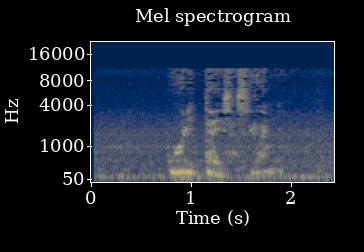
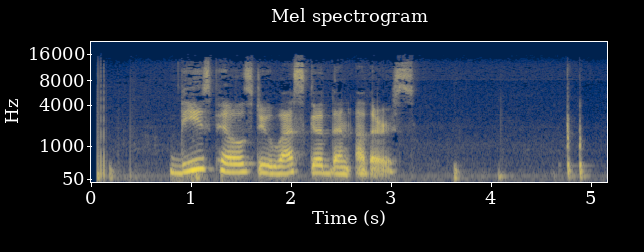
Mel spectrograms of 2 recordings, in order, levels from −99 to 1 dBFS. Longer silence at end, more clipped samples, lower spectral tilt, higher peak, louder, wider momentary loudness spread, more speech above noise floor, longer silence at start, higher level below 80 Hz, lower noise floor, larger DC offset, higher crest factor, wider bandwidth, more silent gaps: second, 0 s vs 0.2 s; neither; about the same, -4.5 dB/octave vs -4.5 dB/octave; second, -14 dBFS vs 0 dBFS; second, -31 LUFS vs -15 LUFS; about the same, 23 LU vs 23 LU; second, 20 dB vs 39 dB; about the same, 0.05 s vs 0.05 s; second, -56 dBFS vs -48 dBFS; about the same, -51 dBFS vs -53 dBFS; neither; about the same, 20 dB vs 16 dB; second, 11.5 kHz vs 14.5 kHz; neither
